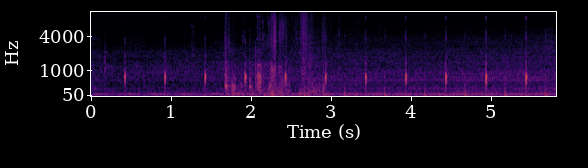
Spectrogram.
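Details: 2011 Vauxhall/Opel Insignia with overboost, codes P0234/P0299: boost control solenoid driven by a tester, microphone next to it; crisp, even clicks about twice a second with handling noise; solenoid cycling properly.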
